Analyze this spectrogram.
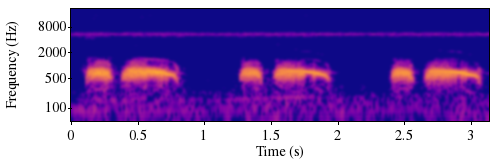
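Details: Wild-caught spotted dove, rainy season, Đak Tô, 3 October 2019, repeating a paired phrase three times: a brief clipped coo, then a longer hollow note sliding slightly down, separated by short silences.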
